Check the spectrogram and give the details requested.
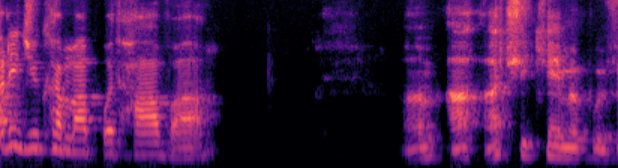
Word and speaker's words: HAVAH: Yes, HAVAH.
